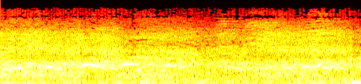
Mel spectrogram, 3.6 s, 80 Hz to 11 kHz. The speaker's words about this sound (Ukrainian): Сьогодні на вулицю вийшли критики і прихильники Кремля. Близько 500 осіб вигукували гасла «Росія без Путіна» і «Свобода».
